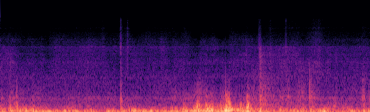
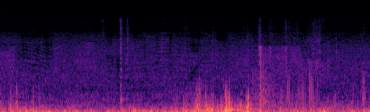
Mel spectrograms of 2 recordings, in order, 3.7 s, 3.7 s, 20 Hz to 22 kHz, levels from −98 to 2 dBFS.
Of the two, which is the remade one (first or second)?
first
